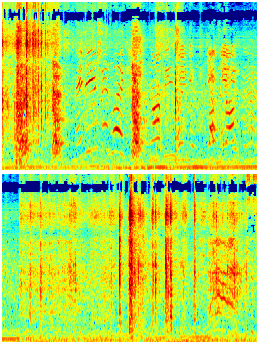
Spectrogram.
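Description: Skateboard wheels rolling on concrete, with a couple of sharp clacks from the board about three quarters of the way through. A woman laughs at the start, and a dog barks a few times.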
